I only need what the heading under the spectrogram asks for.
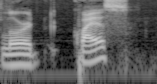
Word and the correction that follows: Lord Quas: Lord Quas? – Lord Quas.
